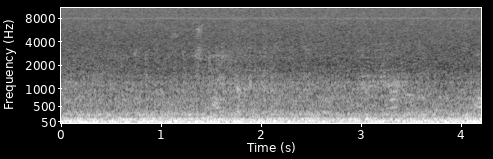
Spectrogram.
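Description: Loud, rough low rumble of a car driving on a snow-packed road, with road and engine noise heard from inside the cabin.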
